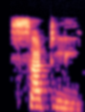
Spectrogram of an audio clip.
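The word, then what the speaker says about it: subtly: सटली, B silent है, सटली adverb है, बारीकी से, इन अ डेलिकेट और इनडायरेक्ट वे।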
